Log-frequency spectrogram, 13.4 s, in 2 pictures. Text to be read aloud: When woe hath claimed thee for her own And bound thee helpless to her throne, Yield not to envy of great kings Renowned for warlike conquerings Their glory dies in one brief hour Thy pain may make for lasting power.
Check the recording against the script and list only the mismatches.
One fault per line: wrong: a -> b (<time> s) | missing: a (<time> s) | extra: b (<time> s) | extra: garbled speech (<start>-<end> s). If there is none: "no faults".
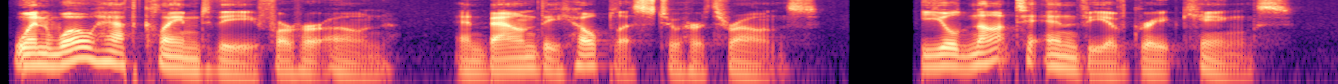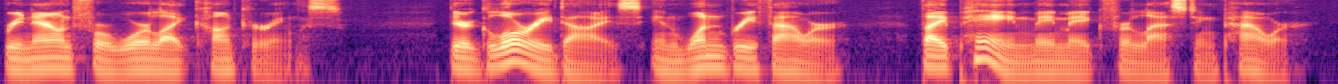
wrong: throne -> thrones (3.5 s)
